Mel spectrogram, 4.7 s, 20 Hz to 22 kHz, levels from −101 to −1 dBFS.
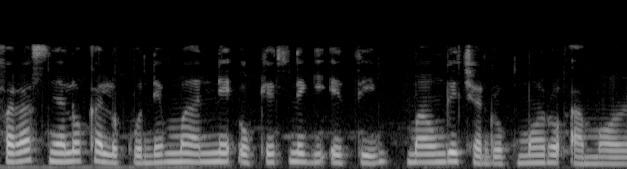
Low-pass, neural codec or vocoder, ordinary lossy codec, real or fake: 7.2 kHz; none; none; real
